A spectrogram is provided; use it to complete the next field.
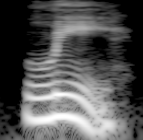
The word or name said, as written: leigh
